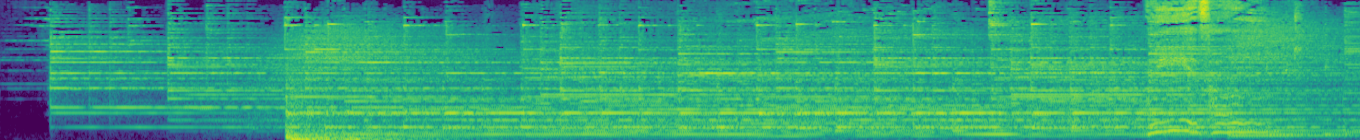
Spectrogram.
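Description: A Christmas song intro opens on sustained, shimmering bell tones, then a full band with deep bass swells in after a few seconds, loud and steady, with no voices.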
